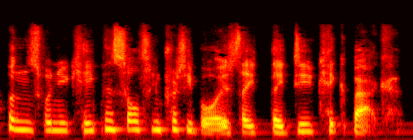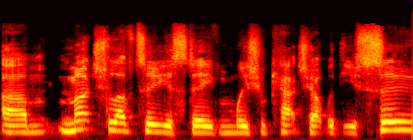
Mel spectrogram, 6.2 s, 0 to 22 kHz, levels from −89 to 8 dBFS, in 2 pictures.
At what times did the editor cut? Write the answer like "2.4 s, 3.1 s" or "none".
none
